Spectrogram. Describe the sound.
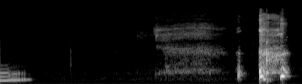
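Coughing from phlegm in the throat: after a quiet gap and some faint breathy noise, a short, fairly loud burst of a few harsh coughs comes near the end.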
